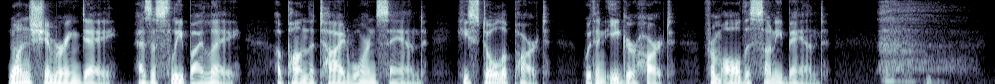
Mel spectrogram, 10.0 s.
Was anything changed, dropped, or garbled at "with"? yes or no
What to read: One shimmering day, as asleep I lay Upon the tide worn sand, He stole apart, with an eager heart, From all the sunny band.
no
